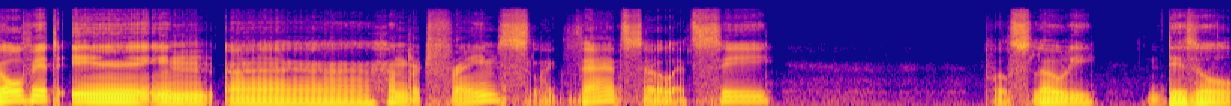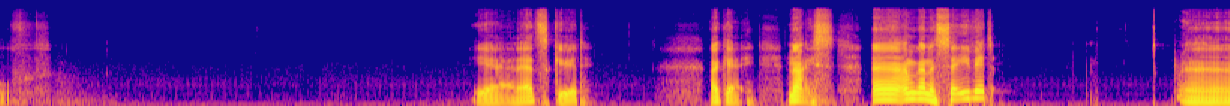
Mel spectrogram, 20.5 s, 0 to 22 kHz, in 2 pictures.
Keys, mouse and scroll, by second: 5.8 KP_0, 17.7 click, 18.1 middle click.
